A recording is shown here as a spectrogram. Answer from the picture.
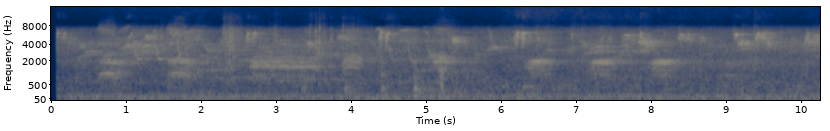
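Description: Birds calling and chirping all around, many short overlapping calls in quick succession over a low, steady outdoor background noise.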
